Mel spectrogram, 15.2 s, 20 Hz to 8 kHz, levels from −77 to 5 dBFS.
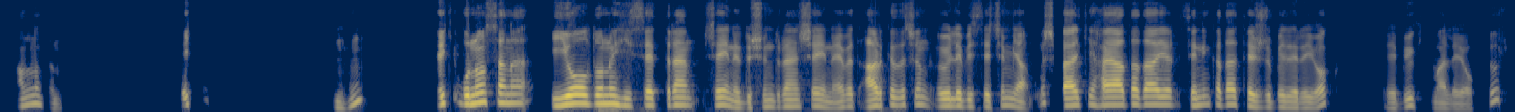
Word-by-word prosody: Anladım. 145 - -10 1.2
Peki. - - -10 1.2
Hı 110 - -13
hı. 175 - -7 0.7
Peki, 180 +2 0
bunun 190 +4 +7
sana 195 -2 0 0.2
iyi 145 +5 +6
olduğunu 180 -1 +7
hissettiren 150 0 0
şey 155 -2 -1
ne? 110 -3 -4
Düşündüren 125 +4 -4
şey 130 -2 -4
ne? 100 - -9
Evet, 125 +3 -4
arkadaşın 150 +4 -1
öyle 135 0 0
bir 130 - -5
seçim 140 +3 -6
yapmış. 130 - -6
Belki 150 +2 +3
hayata 160 +2 +3
dair 165 -1 +2
senin 155 +3 -5
kadar 165 0 -1
tecrübeleri 115 -4 -4
yok. 105 - -7 0.5
Eee, 100 +3 -12
büyük 140 +1 -8
ihtimalle 95 -8 -13
yoktur. 90 - -13
145 Hz, 125 wpm, -19 LUFS, 125-165 Hz, 1.2 s, bunun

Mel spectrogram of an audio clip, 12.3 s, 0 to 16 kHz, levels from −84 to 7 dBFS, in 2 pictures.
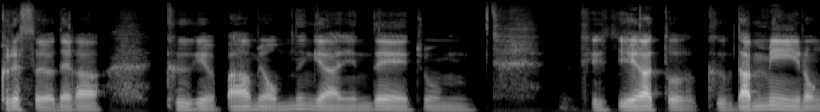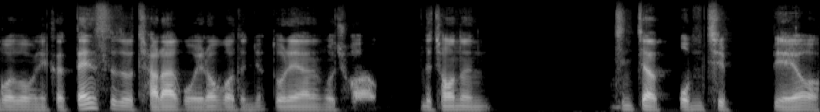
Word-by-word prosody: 그랬어요. 100 -4 -1
내가 95 +1 -1 0.5
그게 105 -1 -5
마음에 105 +2 +1
없는 110 +5 -6
게 105 - +1
아닌데 95 +2 -1
좀 95 -3 -14 0.8
그 100 - -7
얘가 105 0 +7
또 100 -1 -6
그 100 - -12
남미 110 +3 +5
이런 100 +1 -2
거다 100 -1 +1
보니까 95 -1 -5
댄스도 135 -8 +2
잘하고 95 -1 +3
이러거든요, 100 -1 -4
노래하는 95 -1 +1
거 90 -1 -7
좋아하고. 90 0 -4 0.3
근데 - - -7
저는 105 -1 0 0.9
진짜 115 0 +3 0.2
몸치예요. - - -1
100 Hz, 300 characters per minute, -25 LUFS, 95-105 Hz, 0.9 s, 얘가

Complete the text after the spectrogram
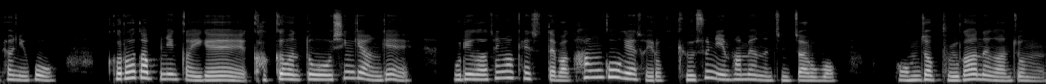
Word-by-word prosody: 편이고 200 -3 -2 0.5
그러다 295 +3 +5
보니까 240 -4 -1
이게 195 -2 +1
가끔은 225 +1 +2
또 225 -2 +3
신기한 270 -6 -1
게 195 -5 -2 0.4
우리가 230 0 +2
생각했을 295 -3 -2
때 205 - +1
막 185 -1 0
한국에서 325 - +2
이렇게 185 0 -5
교수님 225 +2 -1
하면은 225 -5 -2
진짜로 185 -1 -2
뭐 170 -1 -5 0.6
범접 205 +2 0
불가능한 195 -2 +1
좀 170 -3 -6
220 Hz, 300 characters per minute, -22 LUFS, 190-245 Hz, 0.6 s, 그러다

